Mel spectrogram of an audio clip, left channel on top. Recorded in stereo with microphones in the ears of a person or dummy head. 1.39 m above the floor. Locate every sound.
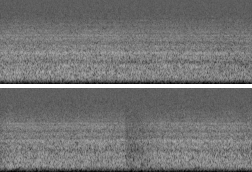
Only background noise.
